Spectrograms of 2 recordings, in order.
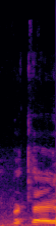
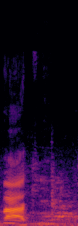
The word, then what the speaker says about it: McKay: They told me we don't pronounce it McKay like Fawn McKay Brody, like David O. McKay, this famous name here. We pronounce it Mackey.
